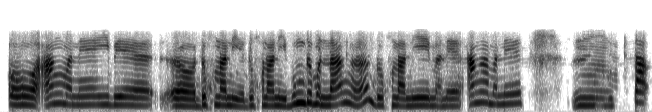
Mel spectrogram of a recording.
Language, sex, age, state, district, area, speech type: Bodo, female, 18-30, Assam, Udalguri, urban, conversation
